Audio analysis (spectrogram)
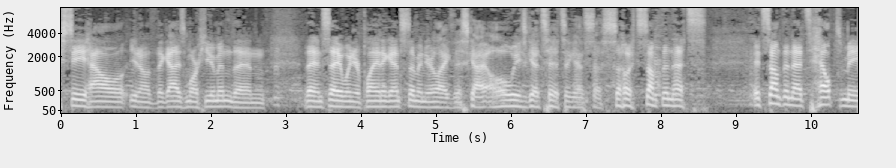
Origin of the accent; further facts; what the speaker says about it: Philadelphia, Pennsylvania, United States; I grew up in Philadelphia, so to be able to have a home opener there was really special for me.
